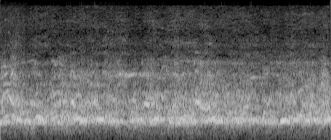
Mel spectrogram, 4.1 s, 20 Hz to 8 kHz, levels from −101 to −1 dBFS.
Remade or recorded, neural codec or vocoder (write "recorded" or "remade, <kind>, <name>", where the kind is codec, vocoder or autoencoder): recorded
